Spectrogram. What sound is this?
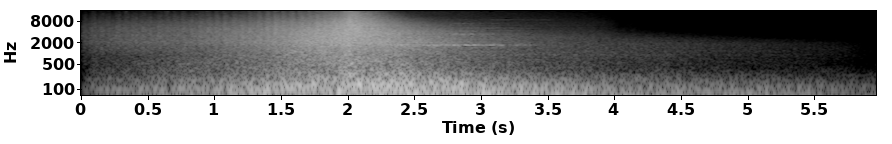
Cinematic impact 01
Cinematic powerful impact sound effect for your film, trailer, indent, logo, intro, blockbuster, video project, TV, Yotube video, website.
blockbuster, Cinematic, dramatic, epic, film, ident, impact, intense, logo, media, news, project, trailer, TV, video, videos, website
